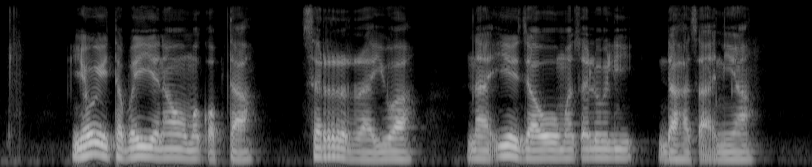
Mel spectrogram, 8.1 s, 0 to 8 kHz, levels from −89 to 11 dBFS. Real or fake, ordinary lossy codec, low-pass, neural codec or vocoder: real; none; 7.2 kHz; none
